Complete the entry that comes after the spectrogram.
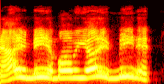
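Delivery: put-on high-pitched tearful child, pleading; bawling little boy. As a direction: mimic a preschooler crying sorry to his mom. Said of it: "he just busted out bawling, saying".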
